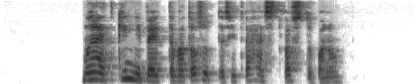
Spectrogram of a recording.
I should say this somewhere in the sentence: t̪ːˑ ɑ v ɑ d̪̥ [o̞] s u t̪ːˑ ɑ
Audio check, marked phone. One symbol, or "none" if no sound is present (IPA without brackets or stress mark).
o̞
